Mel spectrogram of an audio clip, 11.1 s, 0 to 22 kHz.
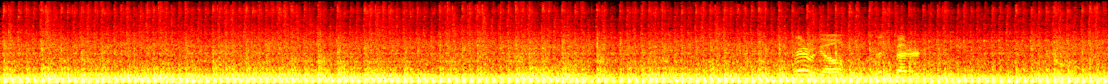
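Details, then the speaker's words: Yamaha YFZ450 quad at its first start on choke, using a jumper pack, gives a loud, busy idle that wavers and struggles. The pilot is suspected slightly rich, and raising the idle and turning in the fuel screw helped. "so it looks like um we're probably just a little bit rich in the pilot that's why it's having a hard time idling"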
